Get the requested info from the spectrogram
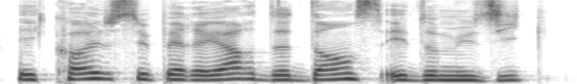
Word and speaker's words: École Supérieure de Danse et de Musique: Wie wird das richtig ausgesprochen? École Supérieure de Danse et de Musique.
